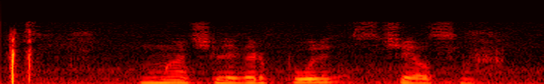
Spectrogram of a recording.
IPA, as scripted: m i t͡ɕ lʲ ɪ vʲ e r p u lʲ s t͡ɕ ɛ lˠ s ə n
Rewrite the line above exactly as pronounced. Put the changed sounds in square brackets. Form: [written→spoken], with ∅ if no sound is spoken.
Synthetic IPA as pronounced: m [i→a] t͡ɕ lʲ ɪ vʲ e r p u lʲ s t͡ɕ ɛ lˠ s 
